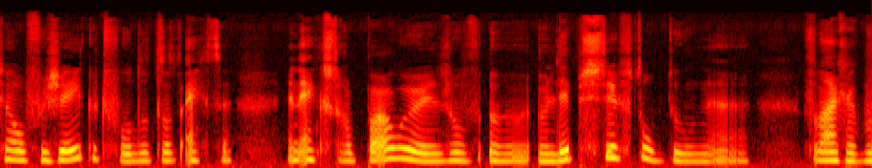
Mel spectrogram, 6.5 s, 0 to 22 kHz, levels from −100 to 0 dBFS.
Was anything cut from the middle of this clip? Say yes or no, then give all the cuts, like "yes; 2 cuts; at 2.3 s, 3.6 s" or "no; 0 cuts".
no; 0 cuts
